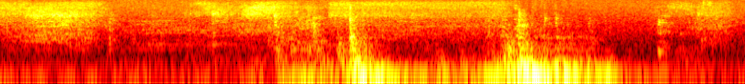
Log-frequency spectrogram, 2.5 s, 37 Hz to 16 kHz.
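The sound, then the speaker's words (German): A window being opened in a 1957 German radio play: two low, breathy scraping thuds about half a second apart, with a soft hiss beneath. “Wie wär's, wenn man das Fenster öffnet? Ein guter Gedanke.”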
